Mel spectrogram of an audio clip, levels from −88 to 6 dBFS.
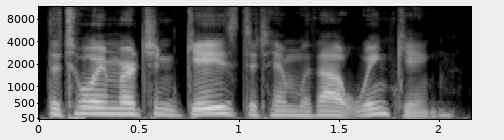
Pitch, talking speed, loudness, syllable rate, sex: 145 Hz, 220 wpm, -18 LUFS, 5.5 syllables/s, female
